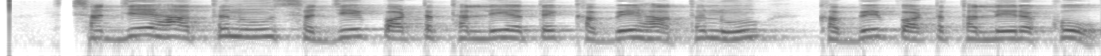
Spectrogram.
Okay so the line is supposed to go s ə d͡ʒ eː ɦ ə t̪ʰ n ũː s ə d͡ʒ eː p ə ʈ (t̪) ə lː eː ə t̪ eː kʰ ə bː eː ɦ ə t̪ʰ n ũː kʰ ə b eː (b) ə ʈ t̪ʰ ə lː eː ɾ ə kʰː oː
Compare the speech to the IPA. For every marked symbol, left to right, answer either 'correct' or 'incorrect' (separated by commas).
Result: incorrect, incorrect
